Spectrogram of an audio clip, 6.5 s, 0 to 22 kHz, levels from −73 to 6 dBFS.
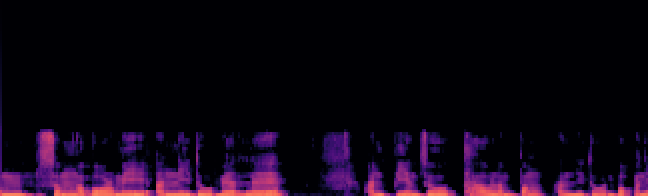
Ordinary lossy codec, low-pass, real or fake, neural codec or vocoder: none; 7.2 kHz; fake; vocoder, 44.1 kHz, 128 mel bands every 256 samples, BigVGAN v2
